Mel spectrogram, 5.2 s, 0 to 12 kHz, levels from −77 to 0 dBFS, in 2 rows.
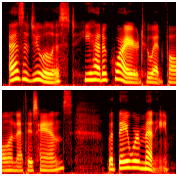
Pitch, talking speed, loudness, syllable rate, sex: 215 Hz, 185 wpm, -18 LUFS, 5.0 syllables/s, female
